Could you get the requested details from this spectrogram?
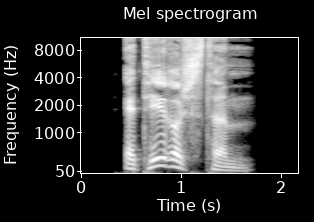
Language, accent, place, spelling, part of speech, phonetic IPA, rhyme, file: German, Germany, Berlin, ätherischstem, adjective, [ɛˈteːʁɪʃstəm], -eːʁɪʃstəm, De-ätherischstem.ogg
- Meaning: strong dative masculine/neuter singular superlative degree of ätherisch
